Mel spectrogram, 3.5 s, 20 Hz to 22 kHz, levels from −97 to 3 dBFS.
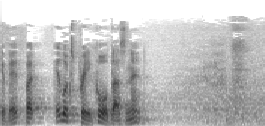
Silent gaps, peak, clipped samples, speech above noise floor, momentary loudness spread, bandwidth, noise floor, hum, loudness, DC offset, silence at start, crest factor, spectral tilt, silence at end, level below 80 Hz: none; -6 dBFS; under 0.1%; 30 dB; 20 LU; 13 kHz; -53 dBFS; none; -24 LUFS; under 0.1%; 0 s; 20 dB; -4.5 dB/octave; 0 s; -68 dBFS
